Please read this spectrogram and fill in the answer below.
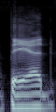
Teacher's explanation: In the southeast corner of the state, you get people pronouncing the A vowel in words like bad and mad and so forth, more like what you would hear in Chicago or Cleveland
